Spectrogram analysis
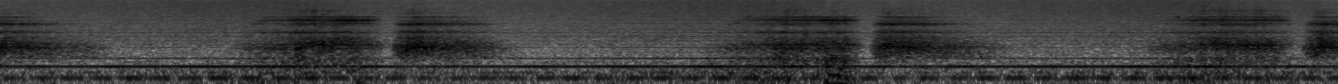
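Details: Snoring in a person with sleep apnea, recorded during sleep with or without an anti-snoring mouthpiece (unclear which); rough, rattling snores recur in slow cycles, about three breaths, over a steady hum.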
